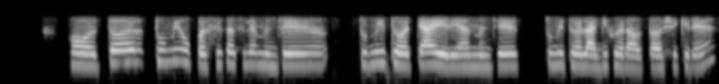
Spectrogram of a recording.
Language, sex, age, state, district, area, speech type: Goan Konkani, female, 18-30, Goa, Bardez, urban, conversation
